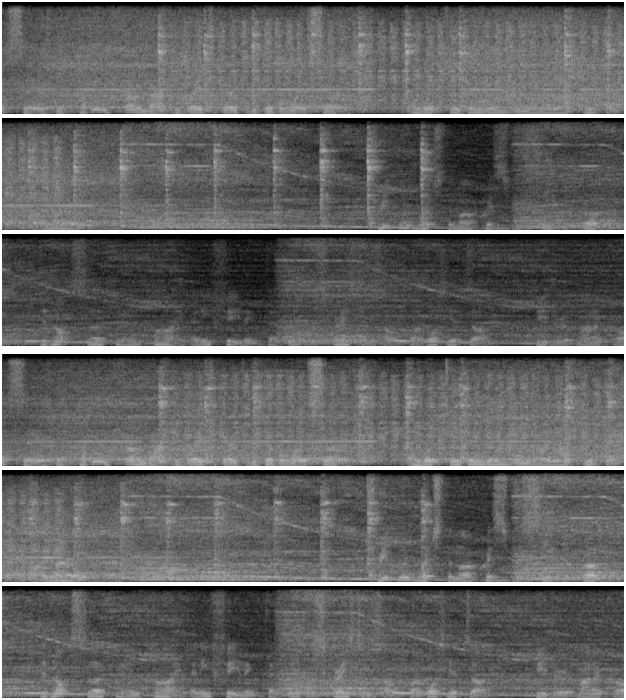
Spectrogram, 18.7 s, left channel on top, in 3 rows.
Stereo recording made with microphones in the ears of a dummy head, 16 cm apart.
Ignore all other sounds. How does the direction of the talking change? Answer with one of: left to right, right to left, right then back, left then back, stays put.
left to right.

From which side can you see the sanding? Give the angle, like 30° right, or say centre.
80° left.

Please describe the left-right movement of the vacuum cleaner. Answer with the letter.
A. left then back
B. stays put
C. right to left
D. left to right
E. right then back
D.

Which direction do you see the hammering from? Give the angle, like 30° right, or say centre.
70° left.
